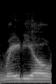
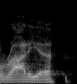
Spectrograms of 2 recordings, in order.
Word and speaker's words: Rodia: Everybody calls me like Radio, Rodia.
